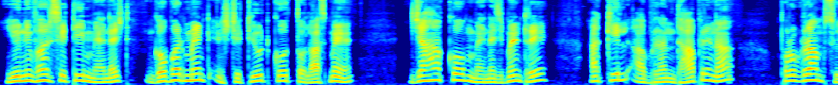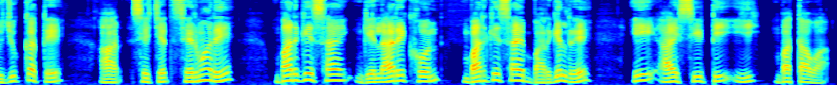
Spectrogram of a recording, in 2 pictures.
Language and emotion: Santali, neutral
